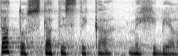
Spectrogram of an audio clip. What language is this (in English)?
Czech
